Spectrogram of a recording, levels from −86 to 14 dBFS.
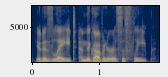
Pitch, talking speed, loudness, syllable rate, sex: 175 Hz, 250 wpm, -17 LUFS, 6.4 syllables/s, female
